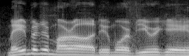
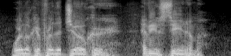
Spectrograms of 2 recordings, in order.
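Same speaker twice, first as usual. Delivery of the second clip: deep, low caped superhero vigilante voice; 5 semitones lower, 3 dB louder than usual. Trying the impression again although your throat is wrecked, attempt a Batman voice. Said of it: "I can't do it. My throat's fucked".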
